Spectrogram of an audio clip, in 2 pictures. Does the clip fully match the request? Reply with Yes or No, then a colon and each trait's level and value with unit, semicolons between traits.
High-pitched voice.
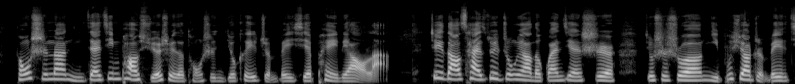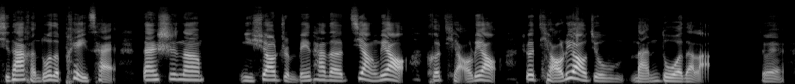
Yes: high, 195 Hz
